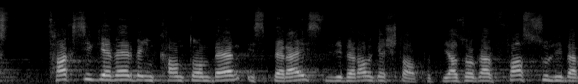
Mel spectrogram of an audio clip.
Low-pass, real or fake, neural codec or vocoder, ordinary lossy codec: 14.4 kHz; real; none; Opus, 24 kbps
